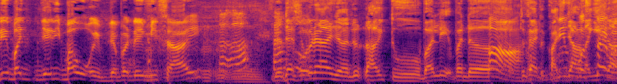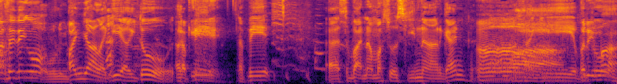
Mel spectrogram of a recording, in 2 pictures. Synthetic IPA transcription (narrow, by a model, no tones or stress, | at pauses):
diəbad͡ʒadibaʊʔidaipadamisaj̩ | dansəbənarɲədulahaɾit̪ubalɪʔpadat̪ukanpaniɲd͡ʒaŋlaɡiaasajt̪eŋɔʔəlpaɲd͡ʒaŋlaɡiaɾit̪ut̪akit̪api | ʔə̰səbap̚naʔmasʊʔsinarkanəasaiapaua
